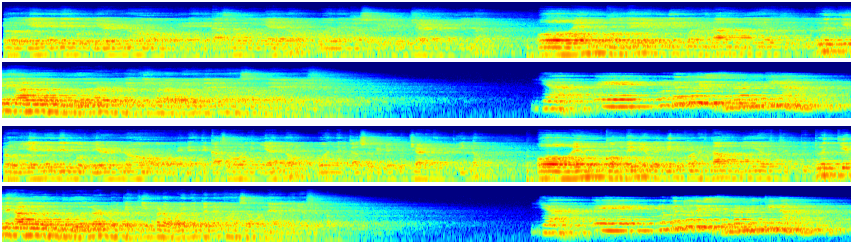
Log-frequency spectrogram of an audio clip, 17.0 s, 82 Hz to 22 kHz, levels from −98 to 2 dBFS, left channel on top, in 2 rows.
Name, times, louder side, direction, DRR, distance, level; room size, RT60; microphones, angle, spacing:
voice 1, 0.0-4.8 5.3-7.9 8.1-11.7, right 1 dB, 40° right, -4 dB, 0.3 m, -24 dB
voice 2, 13.8-14.1 14.4-16.5, left 1 dB, 65° right, -6 dB, 0.9 m, -23 dB
5.4 x 2.3 x 2.4 m, 2.7 s
head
